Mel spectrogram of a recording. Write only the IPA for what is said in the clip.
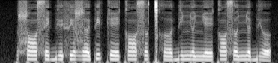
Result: ɬɔse bʲɤfʲɔɮəpʲə kekɔ sɤǀʰɤbʲə ɲəɲekɔ sɤɲəbʲɤ

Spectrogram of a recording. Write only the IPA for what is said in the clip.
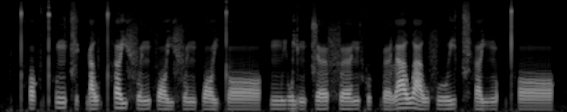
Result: t̪ʰɔː˧k̚t̪ʰʊ˥ŋ t͡sɪ˨k̚aː˧w t̪ʰɐ˥jfɵ˨˥nfɔː˨˩j fɵ˨n pɔː˨˩jt̪ɔː˨˩ | miː˨˧wjɪ˨˩ŋt͡sœː˨˥ fœː˨˧nkʊ˨k̚ œː˨˩laː˥waː˨wfuː˨˥j t͡sʰɐ˨j ŋɐ˧p̚t̪ʰɔː˨

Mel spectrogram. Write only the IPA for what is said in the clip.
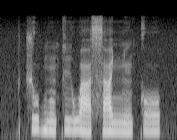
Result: t͡ʃu˦bũ˨ki˦wa˨ sa˦ɲĩ˨ ko˦

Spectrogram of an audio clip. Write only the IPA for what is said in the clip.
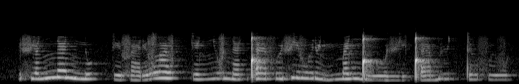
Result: fʲɑ˧nːæ˦nːu˨˦ kːe˨fæ˨ɾe˦v lˠæ˦vkːe˧lʲ ʎɯ˦vnæ˧ǃʼæ˦ fɯ˧fʲe˦vɯ˧ ɾy˨lʲmːæ˧lʲ ŋ͡ǃɯ˨wu˨ vʲe˨ǃʼæ˧ by˦tːɯ˧fɯ˧v

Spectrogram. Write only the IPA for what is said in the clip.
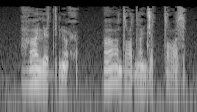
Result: ɦãlʲadrʲɔ̃ħ | ã dˤɛdãdʲɘdtˤaz

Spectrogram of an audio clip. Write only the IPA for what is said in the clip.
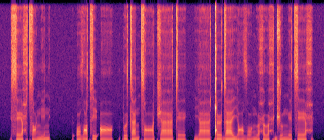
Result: seː˧ħt͡sɑ˨ŋi˦n | ʔø˧ðˤɑ˦t͡si˦ʔɑ˦˨ | pɯ˦tæ˧nt͡sɑː˨ t͡ʃæː˧te˨ | jæː˨ǃø˦dæː˦jɑ˨˦ ðˤø˨ŋɯ˧ħ ɯː˦˨ħd͡ʒɯ˦ ŋe˨t͡seː˦ħ

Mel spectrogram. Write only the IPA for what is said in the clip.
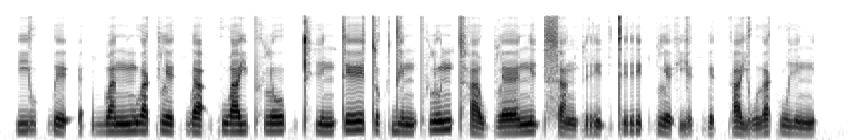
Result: ju˦˥k̚we˨˩ʔ | ba˦˥nmu˦˥a̯ kle˥˩k̚ la˦˥ʔkwa˥˩jpʰloː˥˩p̚ tʰi˦˥n teː˥˩to˦˥k̚de˧n pʰlu˥˩ntʰa˨˩wplɛː˦˥ni˦˥ʔ sa˩˦ŋpri˥˩ʔ tri˥˩t̚ple˨˩ʔje˨˩k̚ le˥˩k̚ʔa˨˩jwɯ˥˩a̯kwi˧n

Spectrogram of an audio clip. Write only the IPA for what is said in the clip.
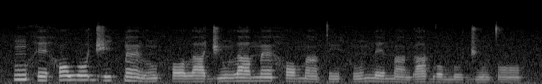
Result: ũ˦he˧hɔ˦wo˦ d͡ʒi˦k͡pɛ̃˦˨ lũ˧ hɔ˨ la˨d͡ʒũ˧la˦mɛ̃˦ hɔ˧mã˨ tĩ˨hũ˨˦ ne˧mã˨ɡa˧ ɡo˨mu˨ d͡ʒũ˨tɔ̃˧

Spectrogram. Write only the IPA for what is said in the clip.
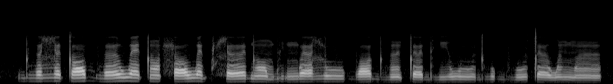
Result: dʱəɮətɔ bʱəːwɛtɔ̃ ɬɔwɛkʷ ɬəː dɔ̃bi ŋʷɛɐ̯ɮuːbɔ dʱə̃ tə dʱiwuːdʱu bʱutəː wə̃ŋʷə̃ː

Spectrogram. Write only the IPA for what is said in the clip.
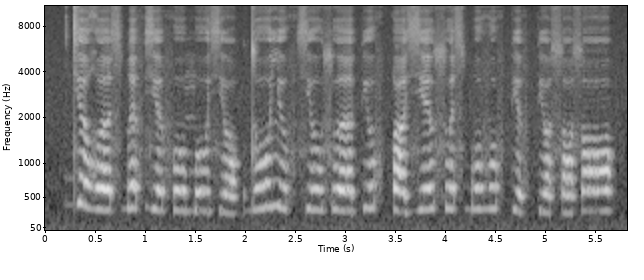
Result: dʲɜ˦˨ʁʷɜː˨s bɛ˦fzʲɜ˨ fo˨mo˨sʲɔ˨ | doː˨˦lʲo˨f sʲoː˨sʷɜː˨ pʲoː˦fqʷɜ˨ zʲɛː˦sʷɛ˦s bo˦vo˦fpʲɜ˨f pʲɔ˨sɔ˨sɔː˦

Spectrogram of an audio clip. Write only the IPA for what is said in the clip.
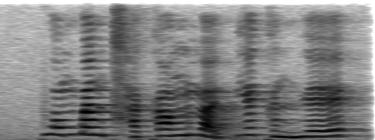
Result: pwɔ˥mwa˥˩nt͡sʰä˩ kɑ˧˥ŋ ma̰˨˩ɪ̯pjɛ˥˩ka˩nn̪ɥɛ˧˥

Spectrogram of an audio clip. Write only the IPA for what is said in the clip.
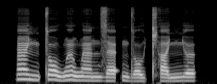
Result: æ̃˦˨ɲtɔ˦˨wə̃˦˨ wæ̃˧nzæ˨˦ʔndɔ˨u̯cʰa˧ ɲə˧

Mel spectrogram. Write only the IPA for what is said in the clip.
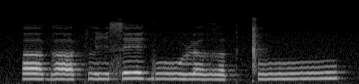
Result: ɐɡɐːkli seɡuːɭə ɣək ǁuː

